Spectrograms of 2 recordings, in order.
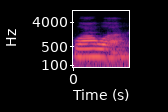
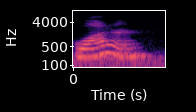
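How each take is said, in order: First: It is said as simplified baby talk, "wawa". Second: It is said as the full word, "water". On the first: A small child is still learning the word. The speaker calls it wrong. "she would be like" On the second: An adult models the proper word. The speaker calls it right. "I'm like"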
